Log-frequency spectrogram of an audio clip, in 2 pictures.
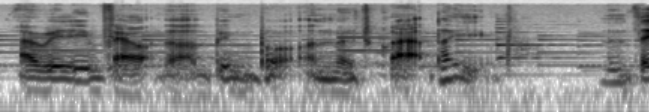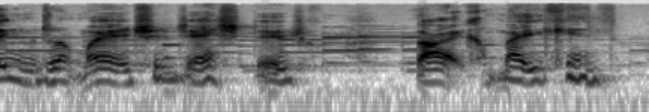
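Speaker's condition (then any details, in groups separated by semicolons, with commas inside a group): Cerebral palsy; spastic form, brain damage, diagnosed early childhood, spasms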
